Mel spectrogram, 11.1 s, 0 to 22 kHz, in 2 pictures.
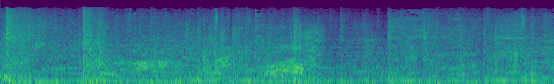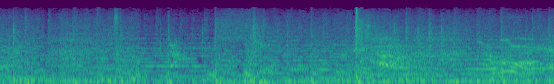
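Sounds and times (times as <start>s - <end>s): fight scene music: 0.0s - 11.0s.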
